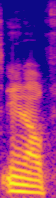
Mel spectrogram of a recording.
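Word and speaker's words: enough: ফর মত হবে ই এন ও ইউজ এইচ এনাফ উচ্চারণটা হল এনাফ এটার অর্থ হল যথেষ্ট যথেষ্ট ভেরি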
